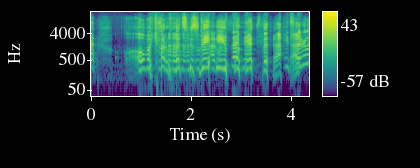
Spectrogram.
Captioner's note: laughs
